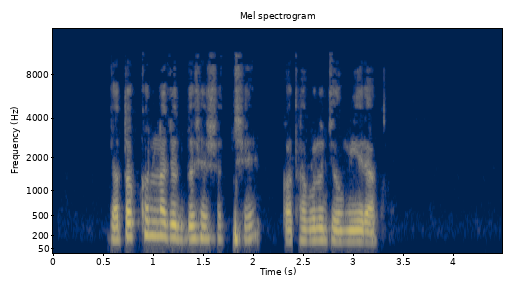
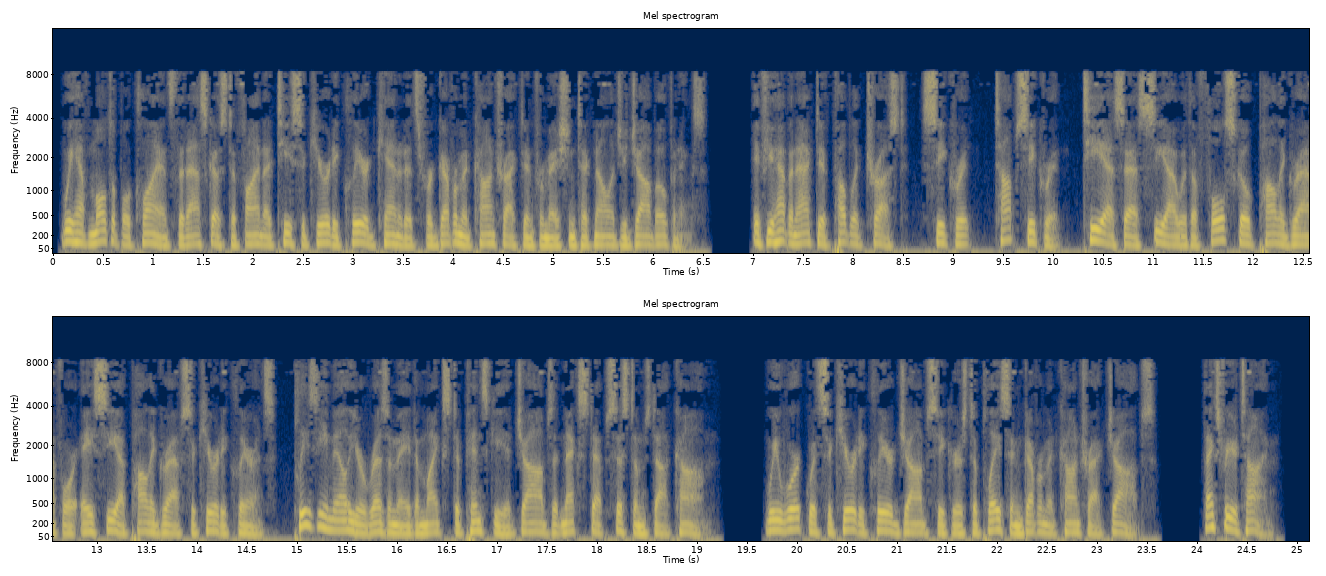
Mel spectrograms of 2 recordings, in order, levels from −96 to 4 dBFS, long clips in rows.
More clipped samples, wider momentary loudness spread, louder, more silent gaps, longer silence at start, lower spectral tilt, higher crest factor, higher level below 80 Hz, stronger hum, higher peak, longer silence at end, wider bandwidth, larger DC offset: neither; first, 9 LU vs 6 LU; second, -25 LUFS vs -17 LUFS; second, none vs 6.60-6.96 s, 19.27-19.63 s, 23.66-24.01 s; first, 0.55 s vs 0.05 s; first, -7 dB/octave vs -5.5 dB/octave; first, 20 dB vs 14 dB; second, -74 dBFS vs -36 dBFS; neither; second, -6 dBFS vs -2 dBFS; first, 1.25 s vs 0.35 s; first, 11.5 kHz vs 8.8 kHz; second, under 0.1% vs 1%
